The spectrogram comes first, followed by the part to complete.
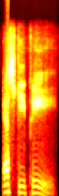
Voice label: "SDP", American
